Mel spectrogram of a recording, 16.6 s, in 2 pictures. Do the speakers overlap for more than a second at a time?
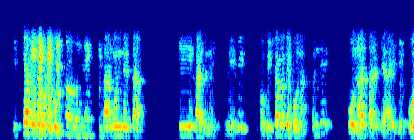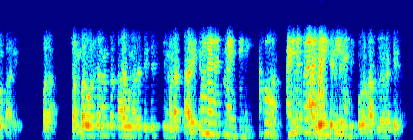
Yes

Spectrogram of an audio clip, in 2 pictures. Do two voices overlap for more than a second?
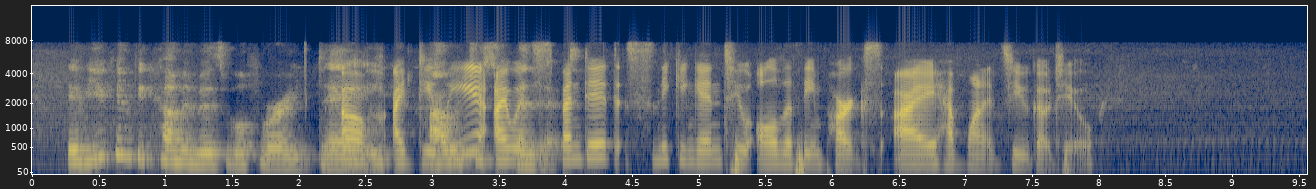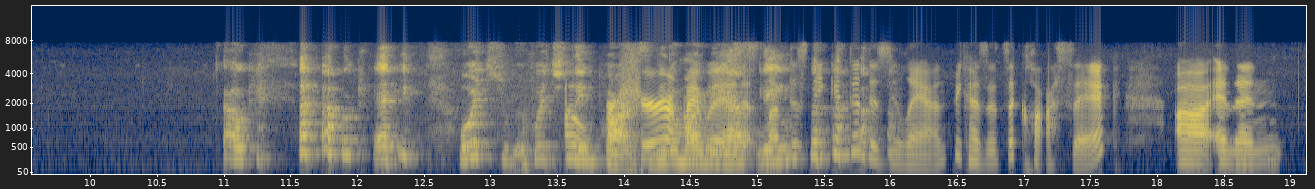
Yes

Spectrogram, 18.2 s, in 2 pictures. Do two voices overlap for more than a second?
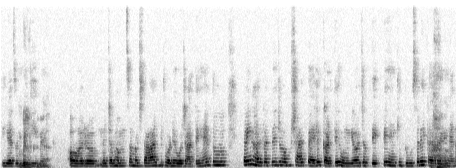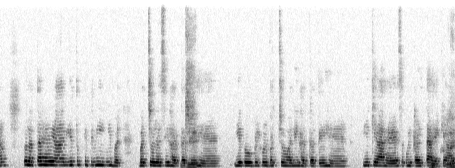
No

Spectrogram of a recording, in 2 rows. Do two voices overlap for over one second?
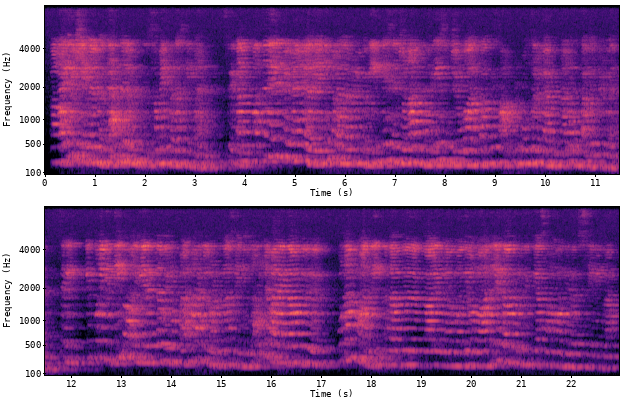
No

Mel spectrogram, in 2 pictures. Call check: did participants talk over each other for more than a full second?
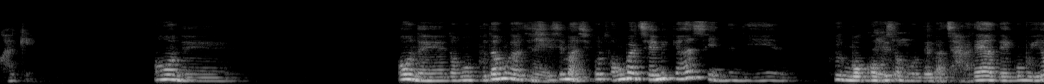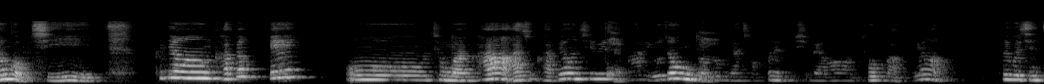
No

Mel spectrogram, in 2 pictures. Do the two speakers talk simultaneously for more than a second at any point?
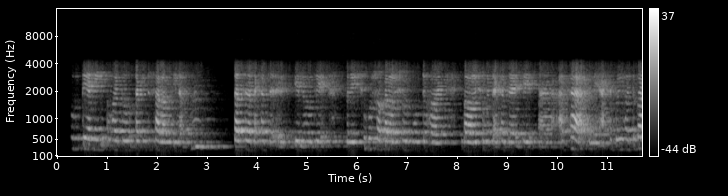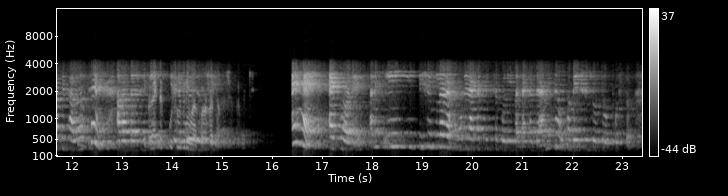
Yes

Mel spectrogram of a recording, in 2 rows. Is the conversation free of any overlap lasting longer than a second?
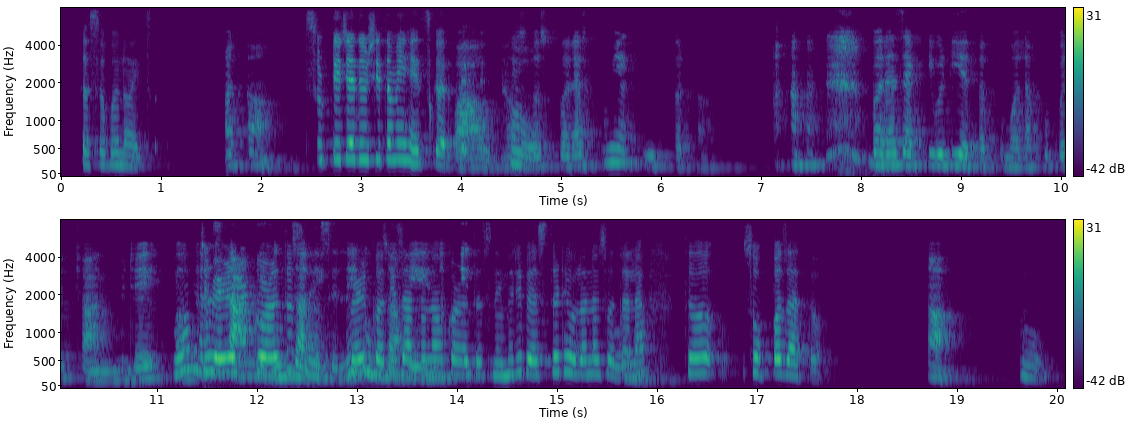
No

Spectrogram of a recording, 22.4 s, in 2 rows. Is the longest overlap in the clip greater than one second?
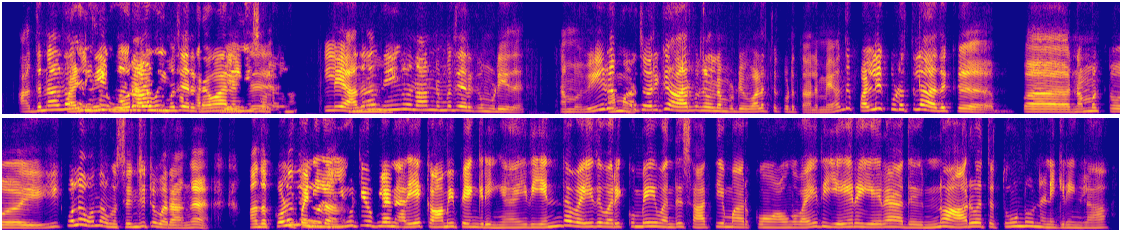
Yes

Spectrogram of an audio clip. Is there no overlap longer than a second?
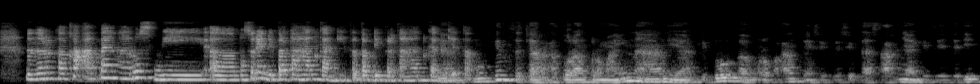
Yes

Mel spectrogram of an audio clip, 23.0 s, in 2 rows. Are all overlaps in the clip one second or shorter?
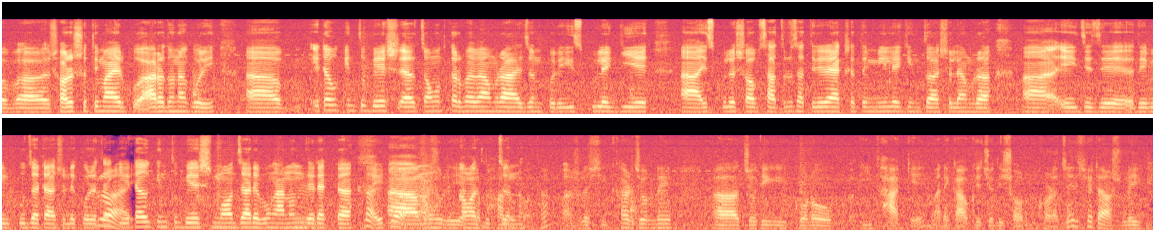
No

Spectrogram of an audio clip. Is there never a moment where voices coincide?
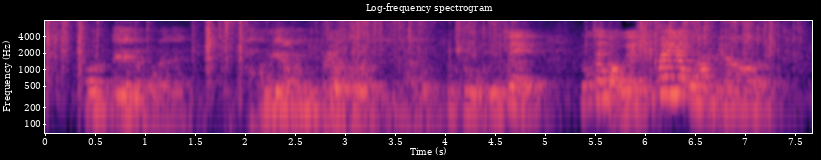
No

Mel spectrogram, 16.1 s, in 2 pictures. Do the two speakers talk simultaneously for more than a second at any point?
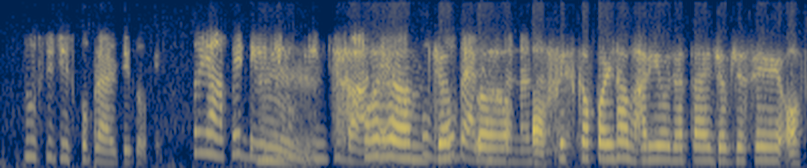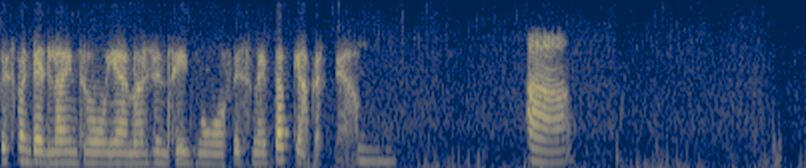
Yes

